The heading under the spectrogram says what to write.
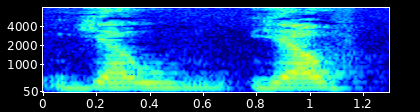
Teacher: اور یا کے لیے ایک کاؤنٹ کے لیے آواز اوپر جائے گی, کیونکہ واو سکون سے پہلے فتح آ رہی ہے, تو واو لین ہے, اور نرمی سے واو کو ادا کریں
